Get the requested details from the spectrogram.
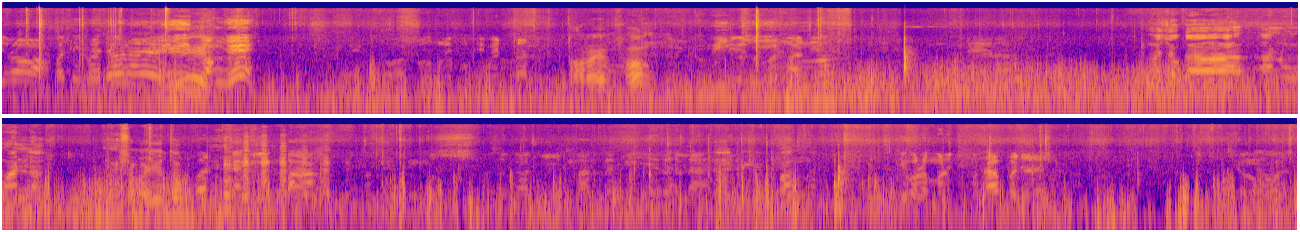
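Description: Men talk and call out loudly close by, outdoors.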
